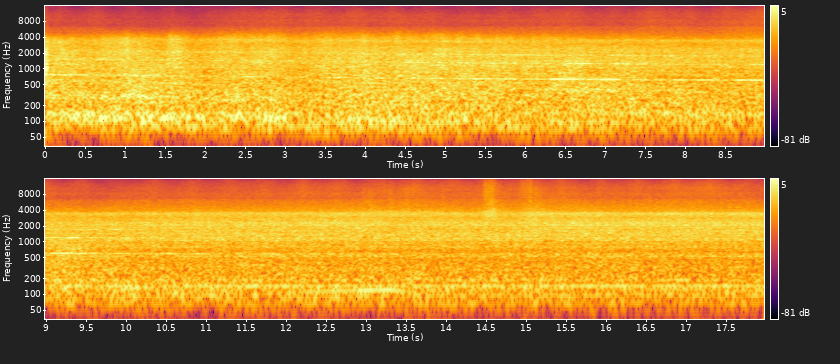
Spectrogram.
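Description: A passenger jet departs Sydney Airport at night, its broad engine roar steady and loud throughout, with a low rumble filling the whole span and no voices.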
